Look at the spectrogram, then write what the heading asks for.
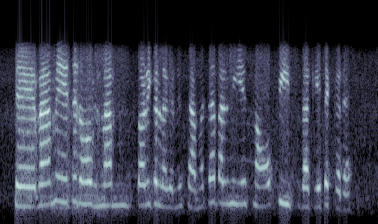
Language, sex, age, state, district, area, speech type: Dogri, female, 18-30, Jammu and Kashmir, Samba, rural, conversation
